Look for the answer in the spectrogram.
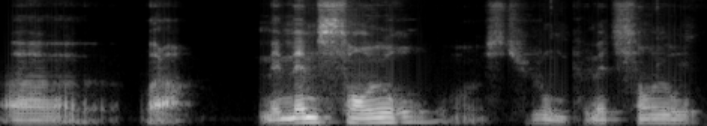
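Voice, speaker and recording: Casual male finance host, husky, warm low tone, chatty, swears freely, talks straight to camera. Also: very animated, moderate pace. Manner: loose and chatty, frequent fillers and crude slang; addresses viewer directly and informally. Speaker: stock investing video host. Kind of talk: casual screen-share investing explainer.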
